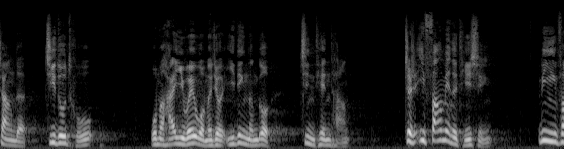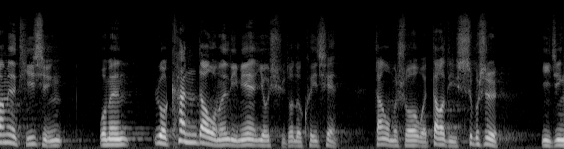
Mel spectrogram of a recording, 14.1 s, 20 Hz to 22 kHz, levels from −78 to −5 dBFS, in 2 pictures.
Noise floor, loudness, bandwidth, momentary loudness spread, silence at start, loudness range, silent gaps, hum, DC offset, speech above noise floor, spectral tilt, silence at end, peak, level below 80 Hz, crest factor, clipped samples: -61 dBFS; -29 LUFS; 16 kHz; 12 LU; 0 s; 4 LU; none; none; under 0.1%; 34 dB; -5.5 dB/octave; 0 s; -10 dBFS; -64 dBFS; 20 dB; under 0.1%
